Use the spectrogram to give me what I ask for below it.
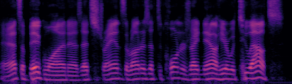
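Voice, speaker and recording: A man calling live softball play-by-play as a sports announcer, moving between measured stat recaps and calls of the action. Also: medium pitch, steady tone, clean tone, no room sound. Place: live broadcast from a softball stadium.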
